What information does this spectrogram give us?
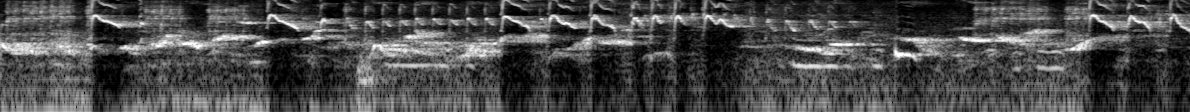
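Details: White-rumped shama singing vigorously to draw other shamas into song: mixed harsh squawky notes, fast buzzing trills and slurred whistles in a nearly unbroken, varied stream.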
